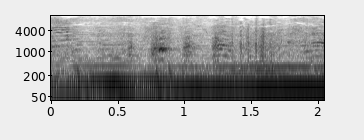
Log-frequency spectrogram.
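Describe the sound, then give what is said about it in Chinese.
Two roosters fighting in a cockfight, one a small yellow rooster, clucking and squawking in short, uneven bursts over a steady low hum, with no one speaking. “那只黄公鸡那么小，比赛一点都不公平。”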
